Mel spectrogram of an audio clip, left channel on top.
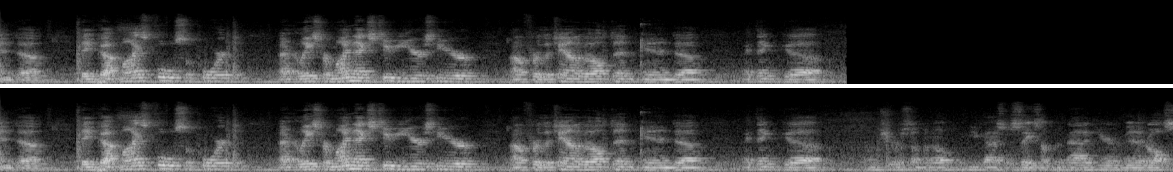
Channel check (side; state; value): left; drops out; at 8.5 s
